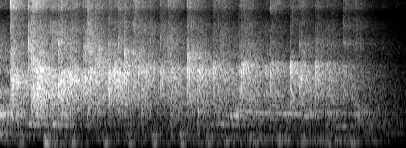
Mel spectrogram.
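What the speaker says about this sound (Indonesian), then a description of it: "Iya, tepuk tangan." A classroom group claps together in a dense, loud burst of applause that holds steady for a few seconds before trailing off, with some mixed voices underneath.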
